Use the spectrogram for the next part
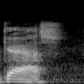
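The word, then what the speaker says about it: gaz: The word gas, which is pronounced, you pronounce the S, unlike some words that end in S in French.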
